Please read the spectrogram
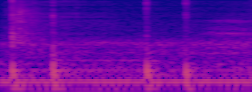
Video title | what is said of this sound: Wholemeal Seeded Loaf and a Surprise!! | I'll show you what it should sound like if it's cooked that like hollow kind of sound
